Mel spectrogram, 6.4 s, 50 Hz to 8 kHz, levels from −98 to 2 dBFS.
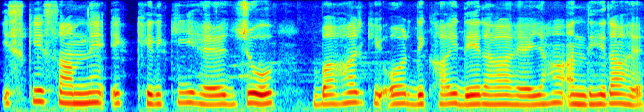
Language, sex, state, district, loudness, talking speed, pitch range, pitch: Hindi, female, Bihar, Katihar, -16 LUFS, 150 wpm, 195-220 Hz, 205 Hz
